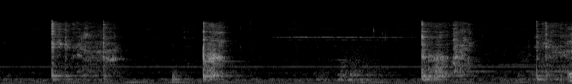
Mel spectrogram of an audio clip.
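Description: Egg curry in a pot, thinned with a little water from a bowl of ground coriander, is stirred with a spoon, giving a few scattered scraping clinks against the pot, close but quiet, separated by pauses.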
